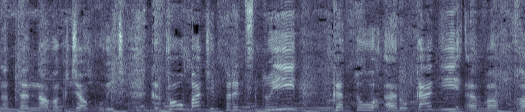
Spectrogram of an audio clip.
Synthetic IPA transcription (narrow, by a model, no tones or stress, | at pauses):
nət̪ənɔvəkd͡ʒɔkʊvit͡ʃkɐkvɔʊbat͡ʃɛpɾɛt̪st̪ʊikɐt̪ɔɾokad̪ʲivəf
